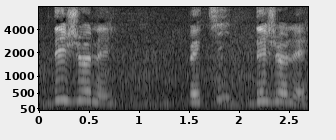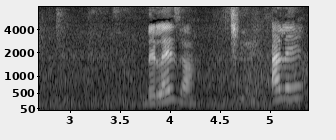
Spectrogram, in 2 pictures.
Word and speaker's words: déjeuner: Déjeuner. D, simples. D, je, também com biquinho francês, lembra? Boca do O fala E. Déjeuner. Não pronuncia o R no final. Vamos lá, vamos junto? Petit déjeuner.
